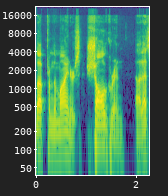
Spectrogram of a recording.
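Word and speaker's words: Källgren: kid that they called up from the miners shahgren that's how you pronounce his name he came into the game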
